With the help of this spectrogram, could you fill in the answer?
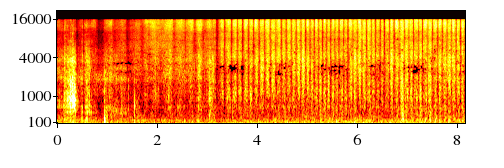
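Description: Fingertips rub and scratch a small, partly flattened, printed cardboard light bulb package. It starts as an uneven dry rubbing, then about three seconds in becomes a fast, steady stream of bright, papery scratching strokes that grows slightly louder to the end.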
